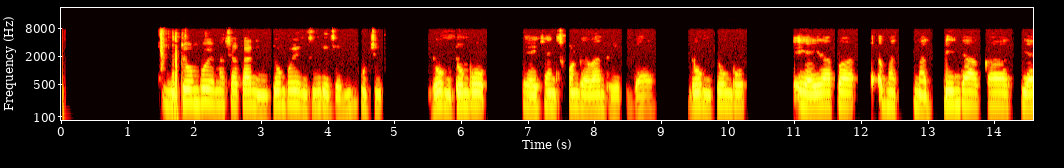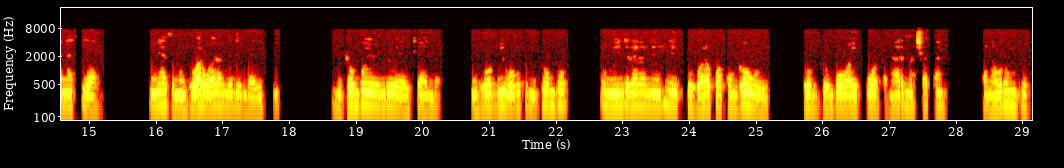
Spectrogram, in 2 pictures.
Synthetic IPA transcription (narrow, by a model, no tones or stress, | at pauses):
mito̞mbo̞je̞maʃakanimito̞mbo̞je̞nziŋɡe̞d͡ze̞mubuti | ndoomito̞mbo̞ | jaiʃandiswaŋɡeʋantʰuʋe̞kudara | ndoomito̞mbo̞ | jaiɾapa | m | maɗe̞ndaːkasijanasijaːna | iɲazemuntʰuwarwaɾaŋɡe̞ɗe̞ndaɾiti | mito̞mbo̞ondiojaiʃanda | muntʰuwoviirwakutimuto̞mbo̞ | uno̞e̞nde̞ɾanannekurwaɾakwakoŋɡeuri | ndomuto̞mbo̞waipuwakanaːɾimaʃakana | kanauɾimubuti̥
